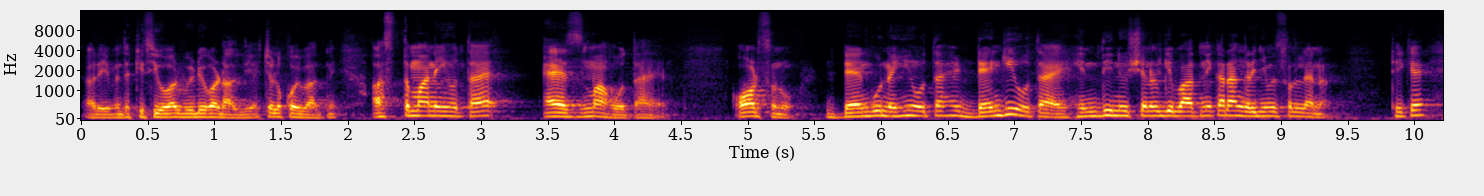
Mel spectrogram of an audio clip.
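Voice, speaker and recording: A man explains English usage like a friendly classroom tutor, repeating key words slowly for emphasis. His pitch sits in an ordinary middle range. The audio is a little dull and lo-fi. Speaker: spoken English teacher. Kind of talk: casual classroom-style explanation.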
